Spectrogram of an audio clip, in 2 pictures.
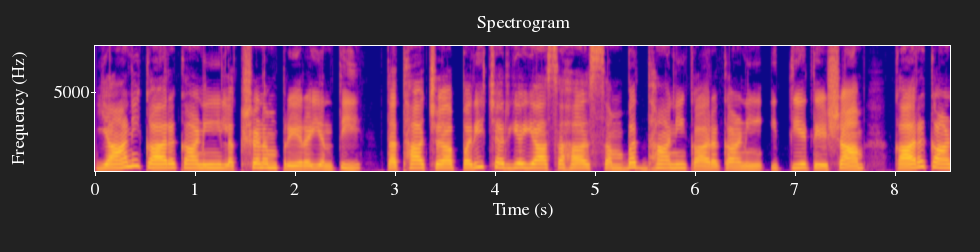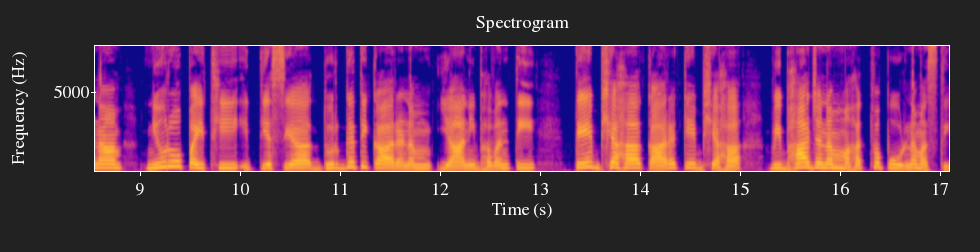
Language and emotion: Sanskrit, neutral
